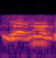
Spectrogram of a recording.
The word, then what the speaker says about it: Yanun: They say Yanun. It's pronounced Yanun, depending on the dialect of what galaxy you're in, the pronunciation changes.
